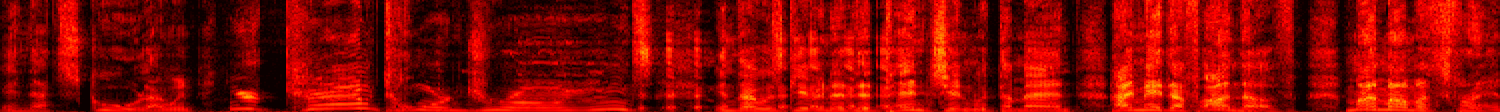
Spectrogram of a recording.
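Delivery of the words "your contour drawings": teasing, mocking voice, pitched up. Retelling the school impression that earned a detention, making fun of Mister Warren's voice. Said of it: "doing his, his voice".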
